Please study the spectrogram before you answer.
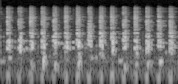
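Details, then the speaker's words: Chevrolet Beat petrol idling, heard at the silencer: lumpy exhaust with a steady tak-tak puff about seven times a second, one cylinder completely dead causing poor pickup; plug, wire, coil or injector still unconfirmed. "കേൾക്കുന്നുണ്ട് okay അപ്പോൊ ഒരു cylinder പൂർണമായിട്ടും work ചെയ്യുന്നില്ല അതാണ് ഇതിന്റെ ആ ഒരു feel നമുക്ക് കിട്ടുന്നത്"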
